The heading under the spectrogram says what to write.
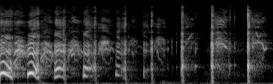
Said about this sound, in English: Next time you have a coughing fit, don't do it directly into the microphone.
